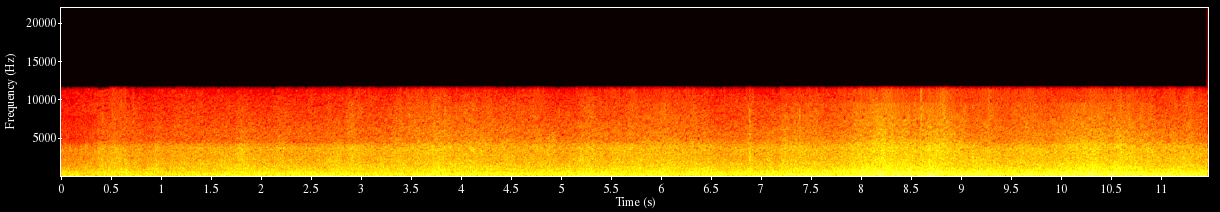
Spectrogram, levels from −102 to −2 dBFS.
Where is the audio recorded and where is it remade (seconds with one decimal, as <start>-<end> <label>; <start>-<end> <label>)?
0.0-11.5 recorded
